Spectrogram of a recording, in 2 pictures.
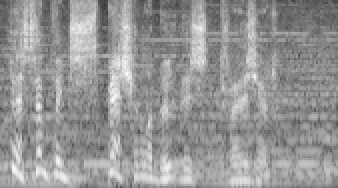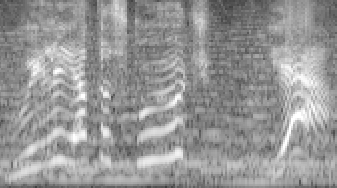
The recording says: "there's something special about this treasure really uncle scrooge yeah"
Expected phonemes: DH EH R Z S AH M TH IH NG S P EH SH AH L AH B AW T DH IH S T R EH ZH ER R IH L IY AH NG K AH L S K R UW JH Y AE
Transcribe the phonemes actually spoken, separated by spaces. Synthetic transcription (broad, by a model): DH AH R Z S AH M TH IH NG S P EH SH L AH B AW T DH IH S T R EH ZH ER R IH L IY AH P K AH S K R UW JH Y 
